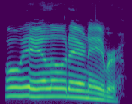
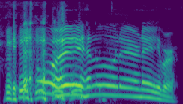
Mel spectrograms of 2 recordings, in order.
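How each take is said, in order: First: High, loud cheery greeting; bright sing-song neighborly hello; video intro voice. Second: Very high, slow hammed-up greeting; exaggerated intro voice. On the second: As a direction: stretch out a goofy neighborly hello. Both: Shown as a demonstration. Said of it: "what do I do when I say the beginning of those videos".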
